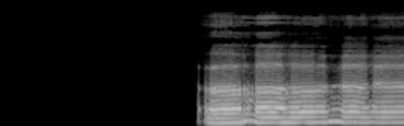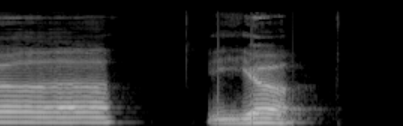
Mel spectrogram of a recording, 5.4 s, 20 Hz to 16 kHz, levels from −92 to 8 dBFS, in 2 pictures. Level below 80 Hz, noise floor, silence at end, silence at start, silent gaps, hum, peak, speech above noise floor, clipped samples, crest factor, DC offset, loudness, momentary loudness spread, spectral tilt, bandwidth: -70 dBFS; under -90 dBFS; 0.7 s; 1.35 s; 3.73-3.92 s; none; -10 dBFS; over 67 dB; under 0.1%; 16 dB; under 0.1%; -24 LUFS; 10 LU; -7.5 dB/octave; 10.5 kHz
